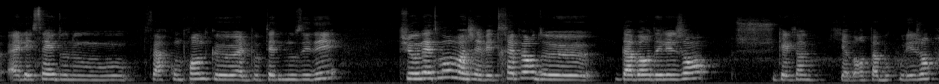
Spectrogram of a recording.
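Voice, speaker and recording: In an echoey room, a young French-speaking woman who vlogs recounts a trip in relaxed conversation. Her slightly bright, fairly high voice is chatty and packed with fillers and false starts.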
